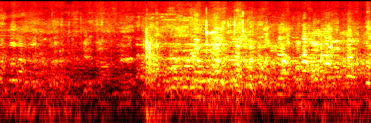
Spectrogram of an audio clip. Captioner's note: audience laughing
